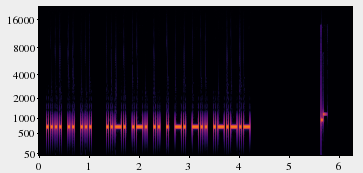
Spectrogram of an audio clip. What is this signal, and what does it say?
Morse code, heard as a keyed tone, about 28 wpm, 700 Hz. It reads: HIS FRIEND.
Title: Sentences from Top 1000 Words - Review Part 4 - 28wpm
